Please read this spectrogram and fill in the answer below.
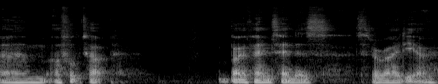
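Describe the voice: Low-pitched with vocal fry and a slightly mellow tone, a man speaks slowly with little pitch movement.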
